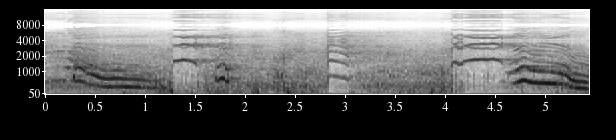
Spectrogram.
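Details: Gong Fu, a black pug mascot, cries while feeling sad over a little ball: long high whines that slide downward, broken by short bright yelps and brief pauses indoors.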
